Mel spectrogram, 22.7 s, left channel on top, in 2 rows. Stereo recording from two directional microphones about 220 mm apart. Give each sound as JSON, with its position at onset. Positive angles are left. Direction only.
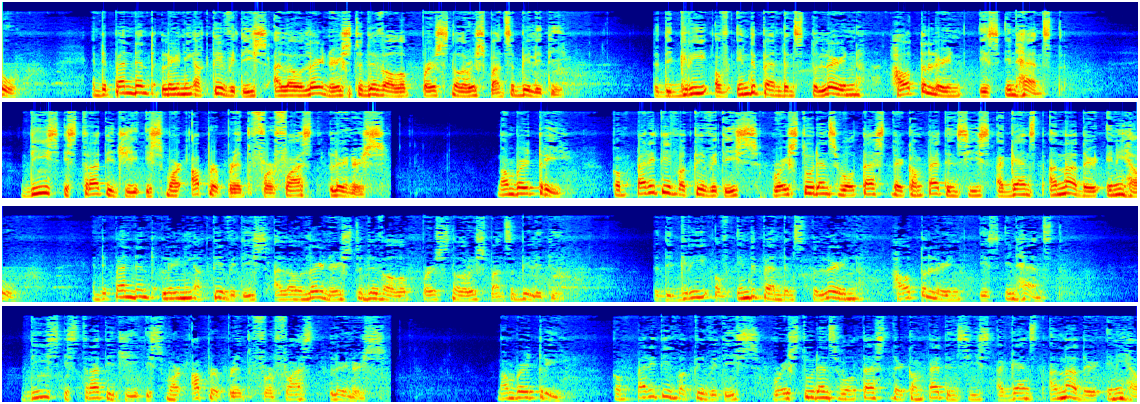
{"t": 0.8, "sound": "speech", "side_deg": 40}
{"t": 6.5, "sound": "speech", "side_deg": 40}
{"t": 12.2, "sound": "speech", "side_deg": 40}
{"t": 16.3, "sound": "speech", "side_deg": 40}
